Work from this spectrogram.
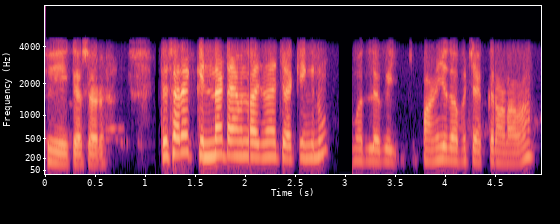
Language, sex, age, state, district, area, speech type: Punjabi, male, 18-30, Punjab, Ludhiana, urban, conversation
